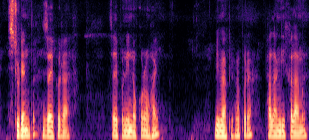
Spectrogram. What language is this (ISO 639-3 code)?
brx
